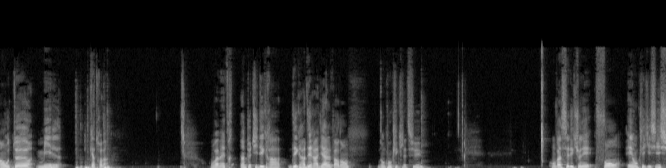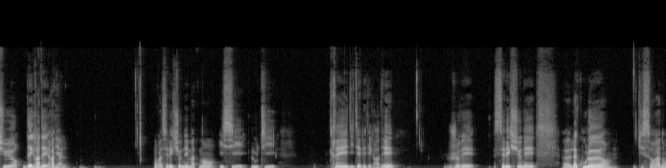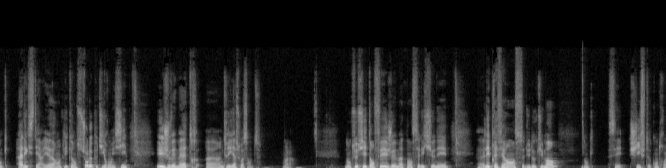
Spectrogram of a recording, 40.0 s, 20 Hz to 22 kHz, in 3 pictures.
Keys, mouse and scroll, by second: 0.1 ctrl+click, 0.3 ctrl+a, 1.0 KP_1, 1.6 KP_0, 1.7 KP_8, 2.1 KP_Enter, 3.2 click, 8.4 click, 11.9 click, 14.4 click, 15.0 middle click, 20.6 click, 23.1 click, 26.2 click, 31.3 click, 33.2 click.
